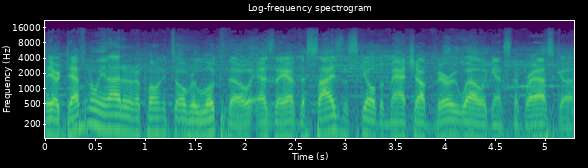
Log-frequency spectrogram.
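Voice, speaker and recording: Music plays in the background. A man with a medium pitch speaks at a very fast pace. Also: ordinary pitch variation, hardly any pauses. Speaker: sports broadcaster. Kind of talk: post-game interview questions and broadcast sign-off.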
